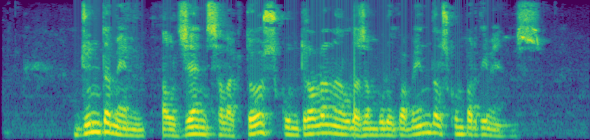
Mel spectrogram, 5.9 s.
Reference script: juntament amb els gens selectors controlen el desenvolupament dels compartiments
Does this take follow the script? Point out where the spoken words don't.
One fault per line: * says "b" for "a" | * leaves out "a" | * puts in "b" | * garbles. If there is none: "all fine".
* leaves out "amb"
